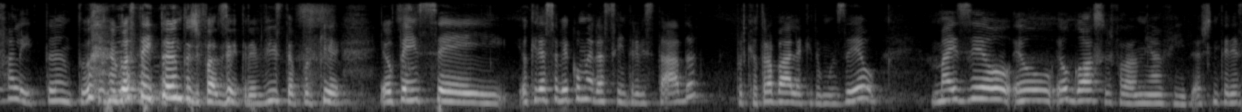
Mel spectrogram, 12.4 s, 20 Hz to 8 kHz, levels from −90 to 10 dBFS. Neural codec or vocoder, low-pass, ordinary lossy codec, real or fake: none; 7.2 kHz; none; real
